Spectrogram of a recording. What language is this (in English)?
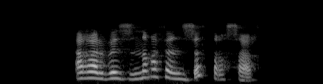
Kabyle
